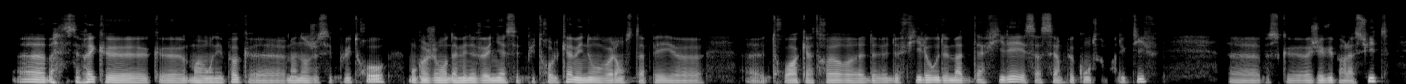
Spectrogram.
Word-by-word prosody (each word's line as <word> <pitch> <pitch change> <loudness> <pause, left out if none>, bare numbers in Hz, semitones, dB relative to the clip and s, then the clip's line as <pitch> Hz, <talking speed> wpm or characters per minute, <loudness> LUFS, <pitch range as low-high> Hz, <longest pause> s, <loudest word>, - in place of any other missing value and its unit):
Heu, 115 -2 +3
bah - - +1
c'est - - -4
vrai 120 +3 +4
que 95 -4 +2
que 90 -1 -1
moi 95 +1 +1
à 95 - +2
mon 95 - +3
époque, 95 +4 0
heu, 85 -1 -2
maintenant 90 +2 +2
je 90 - -3
sais - - -9
plus - - -4
trop. - - +2 0.2
Bon - - +1
quand 100 - +3
je 95 - -1
demande 100 -1 +5
à - - +5
mes 95 0 +6
neveux 95 0 +3
et - - +5
nièces, 100 0 +3
c'est - - -7
plus - - -11
trop - - -4
le 100 - -2
cas, 115 +3 +1
mais 100 - +6
nous, 100 -1 +4
voilà, 95 +1 +2
on 95 - -1
se 90 - -13
tapait, 95 +1 -3
heu 85 -2 -3 0.4
heu, - - -7
3-4 95 -1 -1
heures, 100 -1 +2
heu, - - -1
de 90 +1 -2
de 95 +1 -2
philo 105 +3 +1
ou - - +5
de 95 - +2
maths 95 -2 +2
d'affilée 110 +4 0
et 110 - +2
ça 100 +2 -5
c'est 100 0 -6
un 90 - -2
peu 105 - -5
contre-productif. 105 +3 -5 0.7
Heu, 90 -2 -4
parce - - -11
que 90 0 -4
j'ai 95 +1 0
vu 100 - +1
par 90 -2 -4
la 85 - -2
suite, 150 - -1
95 Hz, 265 wpm, -22 LUFS, 90-100 Hz, 0.7 s, mes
